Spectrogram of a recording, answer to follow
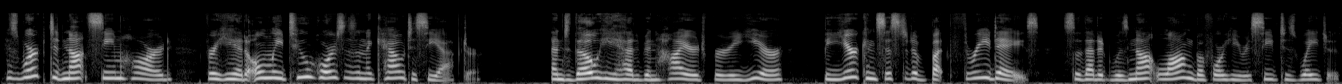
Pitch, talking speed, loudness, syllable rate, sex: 245 Hz, 200 wpm, -20 LUFS, 4.8 syllables/s, female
